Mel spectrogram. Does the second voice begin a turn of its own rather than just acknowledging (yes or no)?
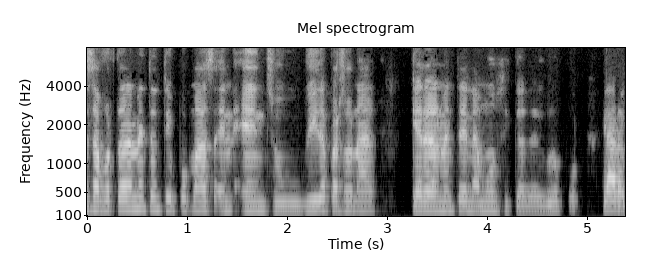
yes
